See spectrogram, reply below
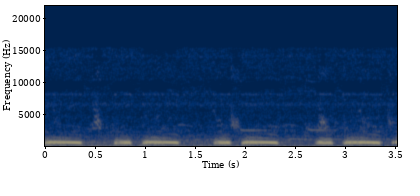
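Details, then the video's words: Spotted dove decoy calling wild birds, its low coos alternating a clipped note with a longer one that bends downward at the end, about one pair per second. "chim cu mồi gáy gọi bổi"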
